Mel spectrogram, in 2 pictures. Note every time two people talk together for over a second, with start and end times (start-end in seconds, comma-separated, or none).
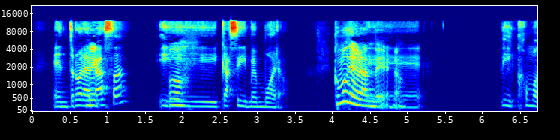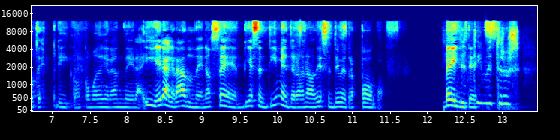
none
